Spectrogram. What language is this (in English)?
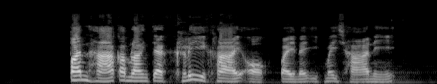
Thai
